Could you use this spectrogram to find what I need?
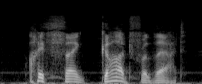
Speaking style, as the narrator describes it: cried I

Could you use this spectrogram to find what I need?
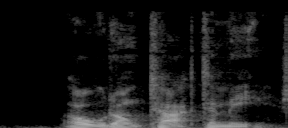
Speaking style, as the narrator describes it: she snapped

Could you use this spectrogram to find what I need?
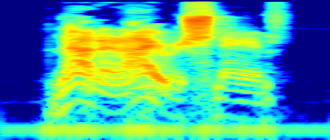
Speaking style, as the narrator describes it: the captain snapped sharply

